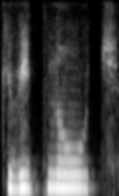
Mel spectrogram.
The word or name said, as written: kvitnúť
